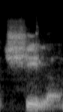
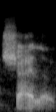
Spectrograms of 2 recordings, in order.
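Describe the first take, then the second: First: Shiloh said as SHEE-loh; long ee in the first syllable of Shiloh; correct pronunciation. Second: Shiloh said as SHY-loh; long i as in "shy" at the start of Shiloh; common mispronunciation. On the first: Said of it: "That's how you a-, actually pronounce it". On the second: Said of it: "not Shiloh". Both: Shown as a demonstration.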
